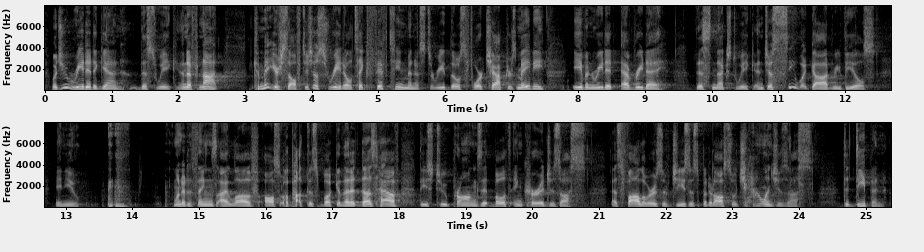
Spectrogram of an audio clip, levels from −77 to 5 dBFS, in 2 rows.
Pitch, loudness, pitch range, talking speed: 140 Hz, -25 LUFS, 125-155 Hz, 175 wpm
